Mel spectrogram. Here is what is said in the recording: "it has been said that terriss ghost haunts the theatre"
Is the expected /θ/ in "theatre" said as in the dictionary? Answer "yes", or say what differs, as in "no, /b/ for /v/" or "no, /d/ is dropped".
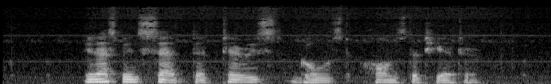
no, /t/ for /θ/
